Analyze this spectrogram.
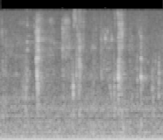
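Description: A young man gulps down a drink.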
